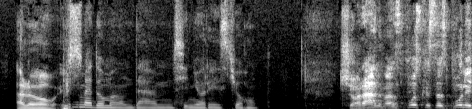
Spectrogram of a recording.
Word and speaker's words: Cioran: Bună seara toată lumea, dar aș vrea să vă spun că se spune Cioran. Cioran. Ça se prononce Cioran.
